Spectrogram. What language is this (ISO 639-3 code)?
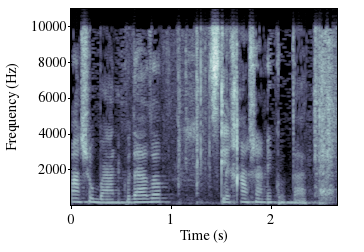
heb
